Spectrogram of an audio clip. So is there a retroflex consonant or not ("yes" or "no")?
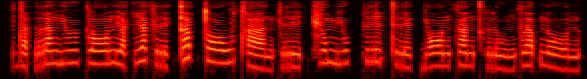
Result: no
